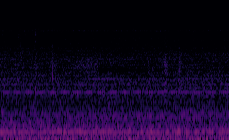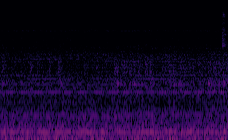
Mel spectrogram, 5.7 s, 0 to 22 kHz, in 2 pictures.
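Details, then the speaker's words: Restored Macintosh SE/30 whose hard drive had not been spinning, so it was opened up. A faint steady hum with light seek ticks is heard. The drive spins up normally, and it boots on the second try. "Can I hear that hard drive? Yes, I can."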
